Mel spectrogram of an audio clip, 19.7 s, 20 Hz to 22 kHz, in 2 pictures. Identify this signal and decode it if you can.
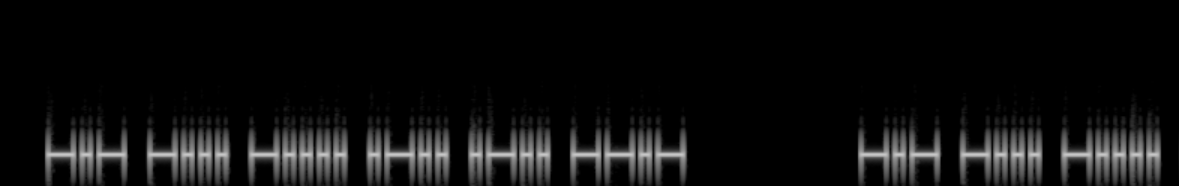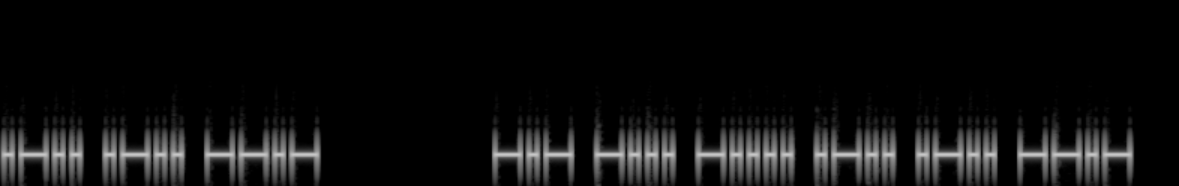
Morse code, heard as a keyed tone, about 17 wpm, 700 Hz. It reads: KB6LLQ KB6LLQ KB6LLQ
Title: USA Call Signs - 6 Characters - Repeated 3x - 17wpm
